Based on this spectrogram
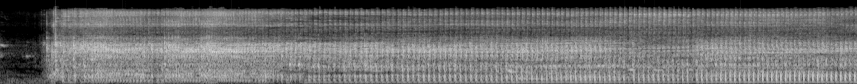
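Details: Barako motorcycle that misfired and stalled once the engine got hot, run after its regulator and spark were checked: the single-cylinder catches right away and holds a steady, even putter with no stumbling or dying out.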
